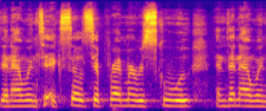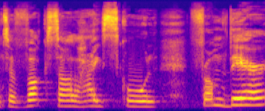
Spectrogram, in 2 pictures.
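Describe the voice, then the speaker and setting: On a very clean recording with a silent background, a woman speaks in a Jamaican accent at a moderate pace. Her medium-pitched voice is dark and mellow, with flat, monotone intonation. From Jamaica, East Kingston. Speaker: entrepreneur, food business owner. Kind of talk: casual interview chat.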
